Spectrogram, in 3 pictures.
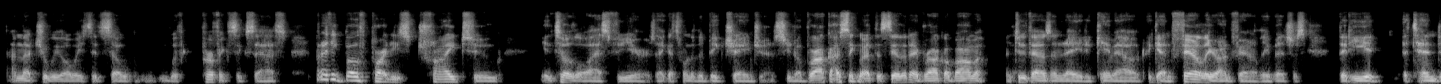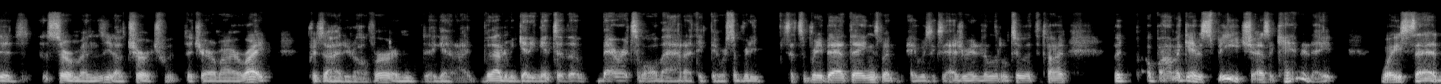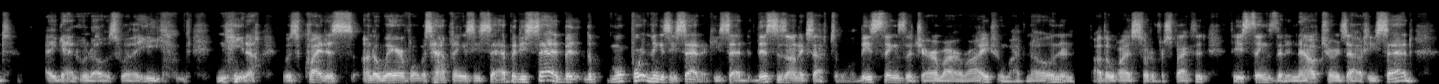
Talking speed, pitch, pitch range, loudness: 235 wpm, 90 Hz, 80-100 Hz, -16 LUFS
